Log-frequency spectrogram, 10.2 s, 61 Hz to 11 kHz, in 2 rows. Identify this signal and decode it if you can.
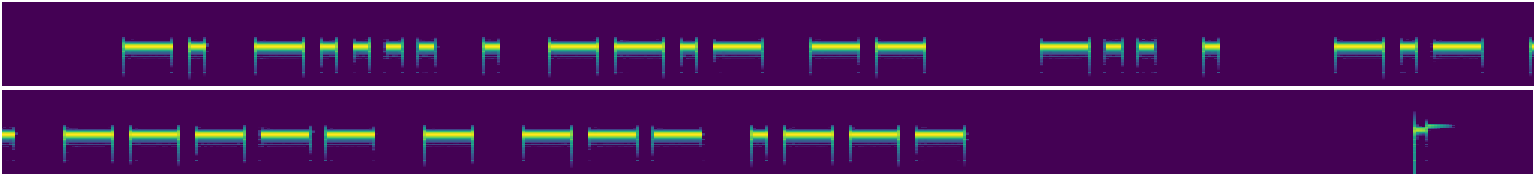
Morse code, heard as a keyed tone, about 22 wpm, 700 Hz. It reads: N6EQM DE KE0TOJ
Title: USA Callsign DE Callsign 22wpm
